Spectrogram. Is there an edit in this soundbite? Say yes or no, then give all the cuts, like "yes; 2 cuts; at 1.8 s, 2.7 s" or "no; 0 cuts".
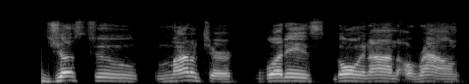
no; 0 cuts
